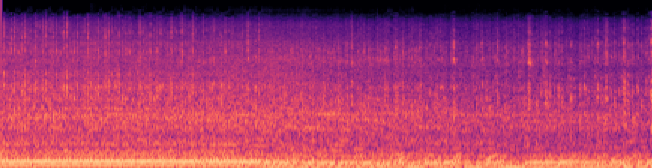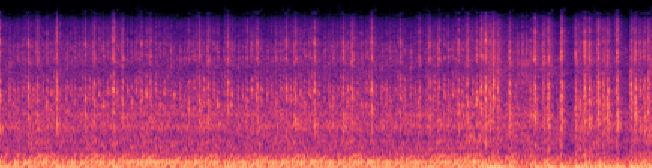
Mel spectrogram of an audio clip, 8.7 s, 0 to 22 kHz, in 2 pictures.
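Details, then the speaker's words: Farmall 560 tractor started just after its carburetor was reinstalled, idle not yet adjusted: a brief rev, then a deep, steady low rumble settling into an even idle with no knocks or misfires. Normal idle. "all right i'm going to do a little bit of adjusting there but boy it sounds good"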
